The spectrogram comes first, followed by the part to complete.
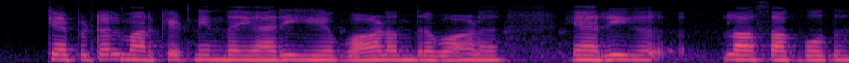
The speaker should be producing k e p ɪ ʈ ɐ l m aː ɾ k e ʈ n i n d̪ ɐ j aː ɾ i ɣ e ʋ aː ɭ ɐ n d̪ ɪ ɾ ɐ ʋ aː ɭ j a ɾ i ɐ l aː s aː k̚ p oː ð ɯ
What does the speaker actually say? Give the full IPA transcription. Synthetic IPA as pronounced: k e p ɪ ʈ ɐ l m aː ɾ k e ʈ n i n d̪ ɐ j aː ɾ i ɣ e ʋ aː ɭ ɐ n d̪ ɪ ɾ ɐ ʋ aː ɭ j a ɾ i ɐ l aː s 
